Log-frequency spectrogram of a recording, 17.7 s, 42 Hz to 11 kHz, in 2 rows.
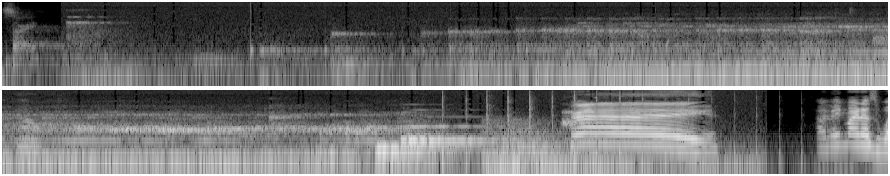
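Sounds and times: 
red wine pouring with huge washy reverb: 0:02.3 - 0:13.6
sharp ticks: 0:02.4 - 0:17.0
speech: 0:17.2 - 0:17.7.

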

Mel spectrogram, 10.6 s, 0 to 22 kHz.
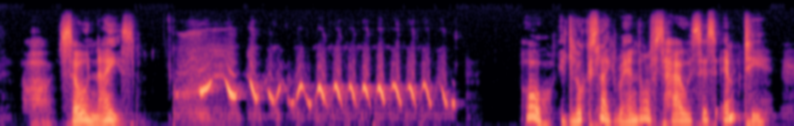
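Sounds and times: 
speech: 0:00.8 - 0:01.9, 0:07.0 - 0:10.3
bird singing whistled notes in the woods: 0:03.2 - 0:06.1.

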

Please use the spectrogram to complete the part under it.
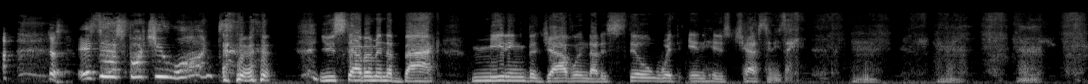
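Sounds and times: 
speech: 0:00.5 - 0:10.8
heavy rasping breathing by a person voicing a wounded character: 0:08.0 - 0:10.8.

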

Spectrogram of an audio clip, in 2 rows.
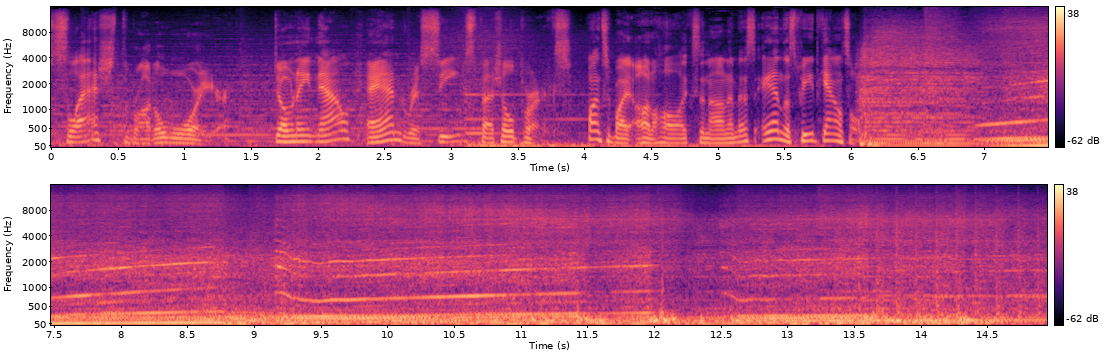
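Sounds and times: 
speech: 0:00.1 - 0:06.5
supercharged V8 engine revving with high whine: 0:06.4 - 0:14.9.

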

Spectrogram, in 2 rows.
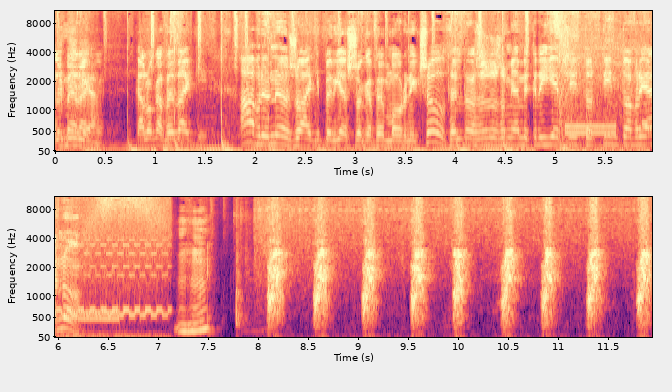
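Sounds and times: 
speech: 0:00.1 - 0:06.5, 0:07.2 - 0:08.2
tonal jingle: 0:05.0 - 0:07.2
dog barking: 0:08.1 - 0:11.9.

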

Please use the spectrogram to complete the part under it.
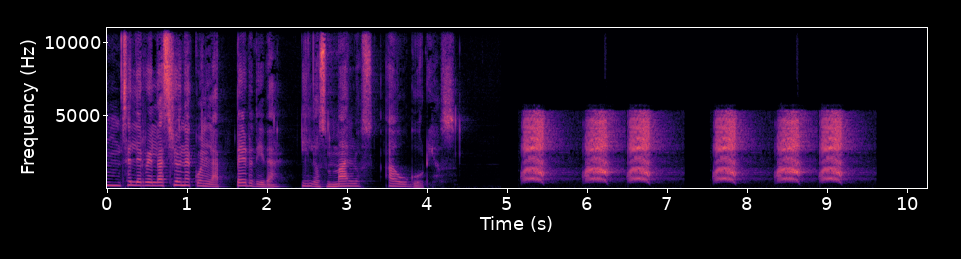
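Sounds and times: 
speech: 0:00.2 - 0:04.4
crow cawing: 0:05.2 - 0:09.6.

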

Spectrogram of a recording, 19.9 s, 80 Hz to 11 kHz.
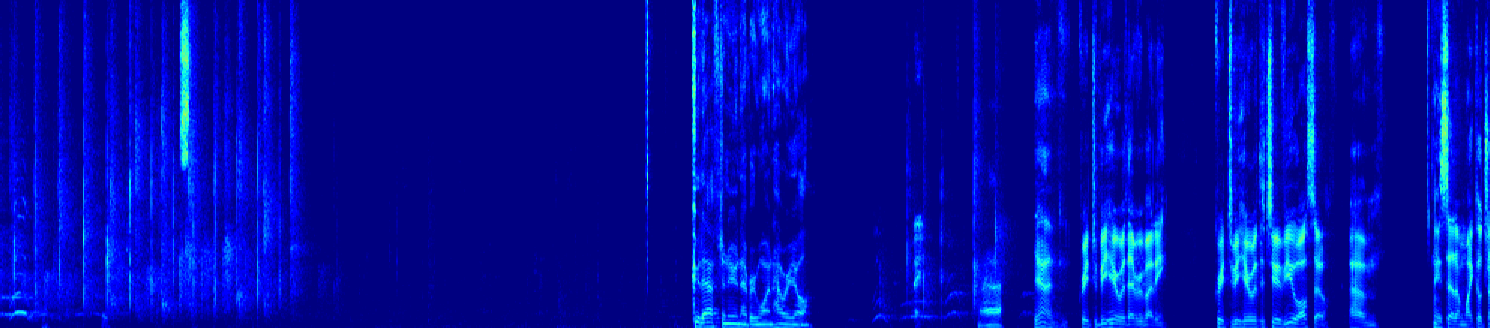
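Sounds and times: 
audience applause: 0:00.0 - 0:05.0
speech: 0:09.3 - 0:10.9, 0:13.1 - 0:15.6, 0:16.2 - 0:18.5, 0:19.1 - 0:19.8.

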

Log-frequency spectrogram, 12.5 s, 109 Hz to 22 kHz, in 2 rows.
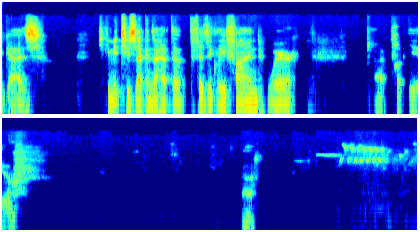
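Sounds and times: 
speech: 0:00.0 - 0:00.7, 0:01.4 - 0:04.4, 0:05.6 - 0:06.7, 0:09.8 - 0:10.1
small birds chirping: 0:08.2 - 0:12.4.

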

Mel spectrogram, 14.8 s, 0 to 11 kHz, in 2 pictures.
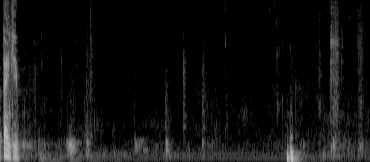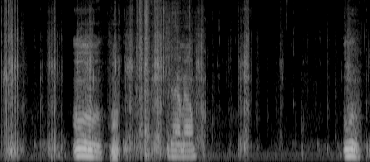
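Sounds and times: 
speech: 0:00.0 - 0:00.5, 0:08.9 - 0:09.8, 0:10.8 - 0:11.5, 0:14.3 - 0:14.7
crunchy yellow corn tortilla chips being chewed: 0:06.3 - 0:14.7.

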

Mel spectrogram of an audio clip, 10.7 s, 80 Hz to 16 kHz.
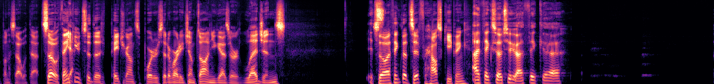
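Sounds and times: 
speech: 0:00.0 - 0:04.4, 0:05.5 - 0:08.5
dog whimpering with soft drawn-out whines: 0:08.8 - 0:10.2.

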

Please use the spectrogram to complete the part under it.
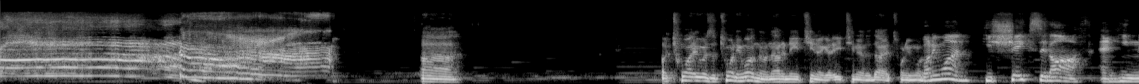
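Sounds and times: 
person vocally imitating a scream of agony: 0:00.0 - 0:03.4
speech: 0:06.7 - 0:11.3.

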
